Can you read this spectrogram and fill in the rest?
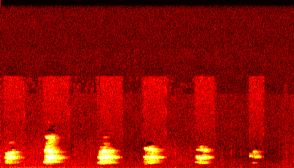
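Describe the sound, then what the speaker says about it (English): A dog barks six times in a steady, evenly spaced series, each bark short and sharp, the last one softer and clipped, heard alone at moderate distance with no voices. "My dog stopped barking."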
